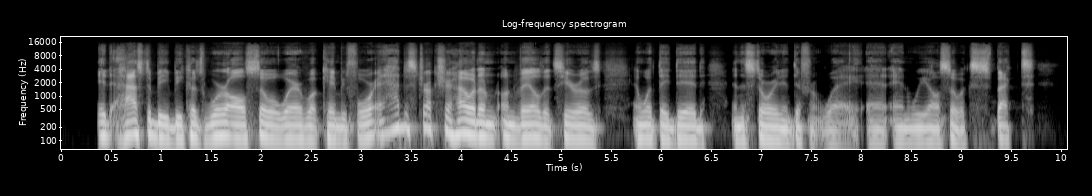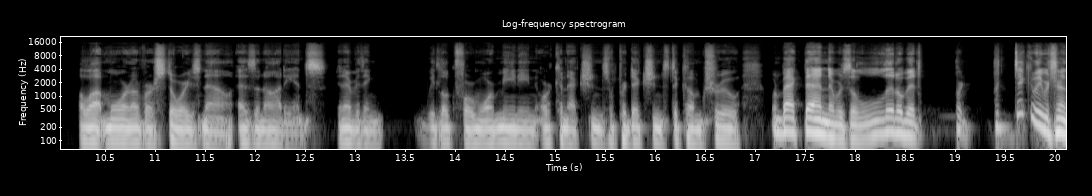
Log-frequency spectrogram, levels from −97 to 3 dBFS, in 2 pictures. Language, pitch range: English, 95-125 Hz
